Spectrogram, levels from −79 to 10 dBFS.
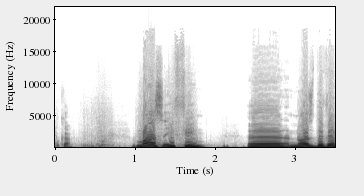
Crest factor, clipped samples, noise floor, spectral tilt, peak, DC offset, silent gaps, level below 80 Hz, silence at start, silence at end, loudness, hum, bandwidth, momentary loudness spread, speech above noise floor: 8 dB; 2%; -33 dBFS; -8.5 dB/octave; 0 dBFS; under 0.1%; none; -38 dBFS; 0 s; 0 s; -7 LUFS; none; 10.5 kHz; 16 LU; 27 dB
